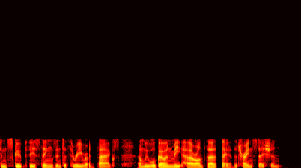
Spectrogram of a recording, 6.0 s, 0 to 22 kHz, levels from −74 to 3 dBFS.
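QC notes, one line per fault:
1.66–1.98 s, packet loss with pitch repetition: just after "these things into three", short scattered gaps of up to 60 ms get patched with a repeated pitch period, so the sound turns briefly buzzy and held.
4.28–4.60 s, packet loss with pitch repetition: after "and meet her on", a 160 ms run of loss outlasts the repeated pitch, which fades to silence before the speech cross-fades back in.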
